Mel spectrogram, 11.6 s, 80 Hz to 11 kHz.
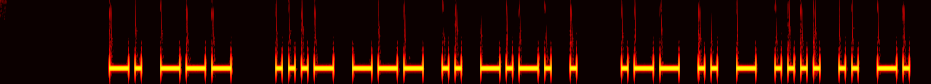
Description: Morse code, heard as a keyed tone, about 15 wpm, 700 Hz. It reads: NO VOICE WITHIN
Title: Sentences from Top 1000 Words - Review Part 4 - 15wpm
